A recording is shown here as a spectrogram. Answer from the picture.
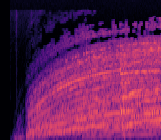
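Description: Rising sweep sound effect leading into intro music: a tone with many overtones starts a moment in, glides up in pitch over the first second, then holds steady.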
